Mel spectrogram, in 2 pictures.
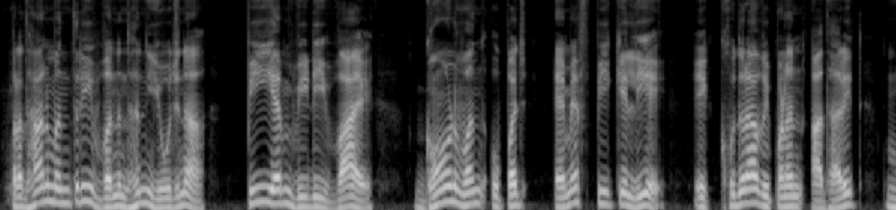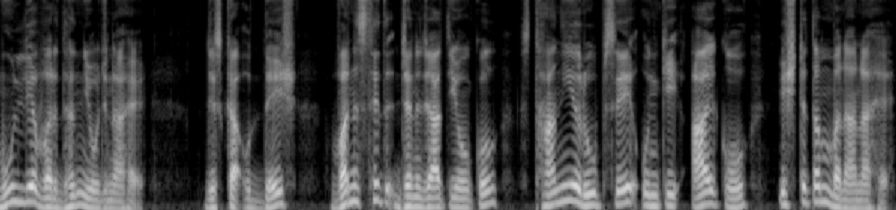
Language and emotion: Hindi, neutral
